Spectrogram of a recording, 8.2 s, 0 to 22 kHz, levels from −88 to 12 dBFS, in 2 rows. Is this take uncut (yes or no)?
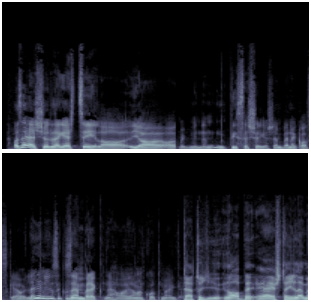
no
